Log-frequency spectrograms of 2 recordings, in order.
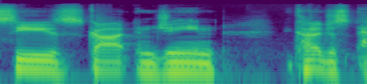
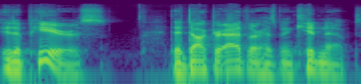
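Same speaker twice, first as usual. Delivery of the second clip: play-acted bone-dry, flat, matter-of-fact delivery. Telling a favorite line from an episode, quoting Professor X deadpan. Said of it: "deadpan as can be".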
